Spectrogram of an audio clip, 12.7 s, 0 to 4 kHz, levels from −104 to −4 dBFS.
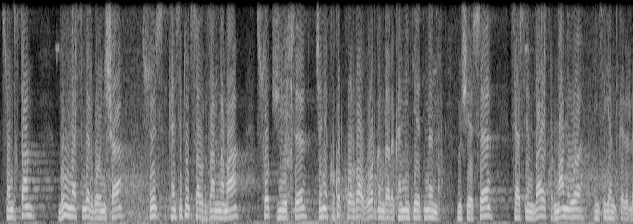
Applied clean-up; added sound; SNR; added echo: none; Sliding door; 15 dB; none.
